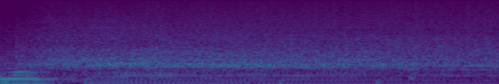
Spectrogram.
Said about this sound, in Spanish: Gente aplaudiendo.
